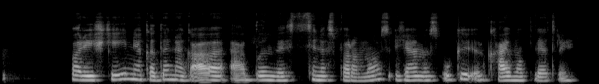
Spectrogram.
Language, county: Lithuanian, Kaunas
